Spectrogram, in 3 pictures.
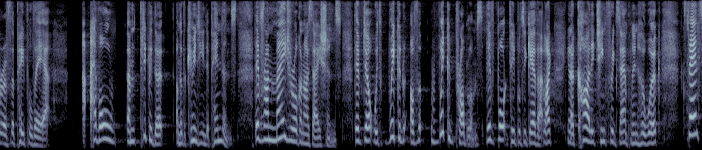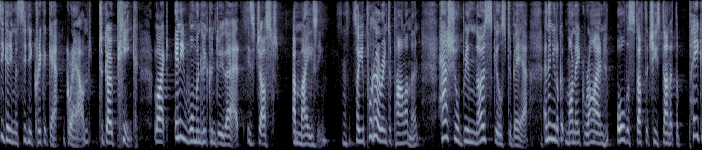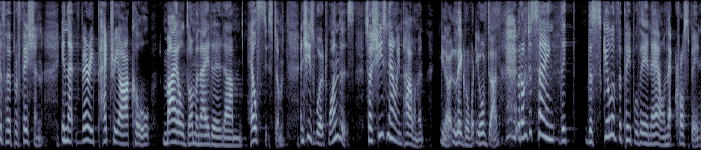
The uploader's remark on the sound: At Antidote 2022. This event was recorded live at the Sydney Opera House in September 2022.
